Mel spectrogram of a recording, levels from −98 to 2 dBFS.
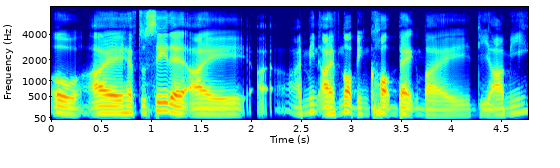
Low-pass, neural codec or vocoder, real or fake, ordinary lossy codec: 7.2 kHz; none; real; none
